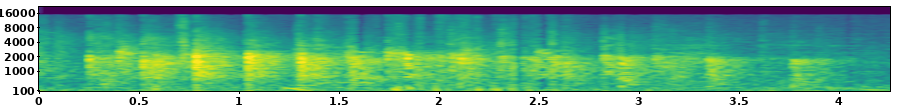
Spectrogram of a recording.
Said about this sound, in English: Somebody could, if you could give God a hand clap.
